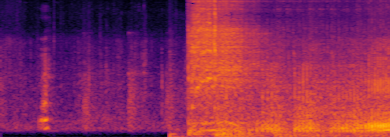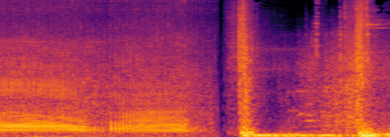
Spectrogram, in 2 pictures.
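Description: Heavy motorcycle engine starting and running close by, a loud rough roar that holds for several seconds, dips briefly, then surges again.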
